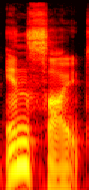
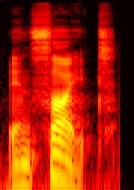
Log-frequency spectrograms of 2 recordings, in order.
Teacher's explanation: These are identical in every way apart from where the stress falls, so we call this phonemic stress.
